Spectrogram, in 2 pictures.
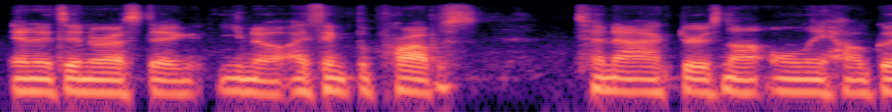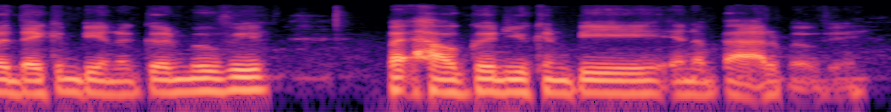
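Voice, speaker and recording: A man's voice: low voice, level tone, normal speed, darkish tone, no echo. A man hosting a casual film review chat, talking with enthusiasm and rambling through fillers and restarts. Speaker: podcast host.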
